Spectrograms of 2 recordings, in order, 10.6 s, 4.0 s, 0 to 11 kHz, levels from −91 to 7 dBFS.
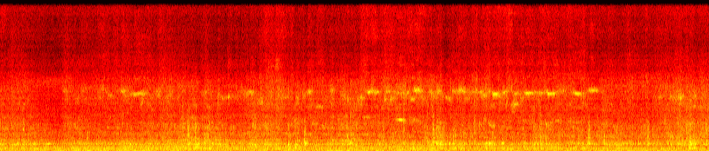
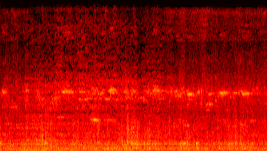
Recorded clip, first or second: second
